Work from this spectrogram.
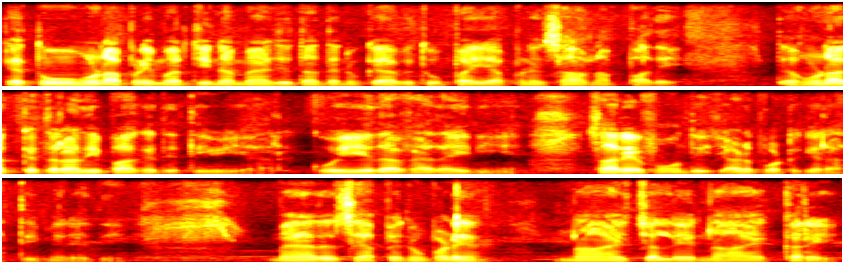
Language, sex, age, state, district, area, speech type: Punjabi, male, 45-60, Punjab, Amritsar, urban, spontaneous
